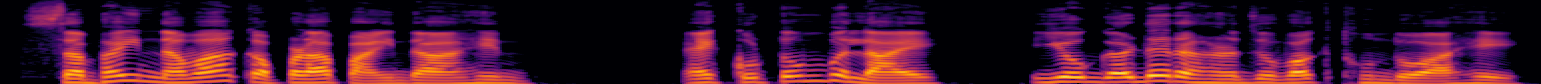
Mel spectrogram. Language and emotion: Sindhi, neutral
